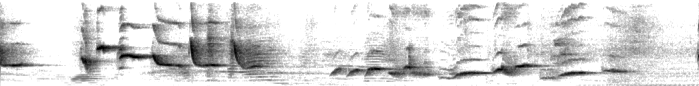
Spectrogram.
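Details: Newly arrived cage bird, uncovered and instantly singing: rapid cascade of high falling whistles followed by a chain of rising chirped notes, loud and nonstop, over a low steady hum.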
